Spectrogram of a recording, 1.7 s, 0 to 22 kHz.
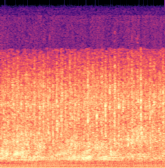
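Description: A Bonanza propeller plane in Microsoft Flight Simulator 2020 cruises among mountain peaks, its piston engine giving a steady, unbroken buzzing drone with a strong low hum, loud and constant throughout.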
